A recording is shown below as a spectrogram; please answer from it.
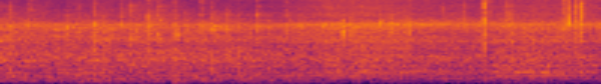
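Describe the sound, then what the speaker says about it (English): Waterford train arriving at Limerick Junction station, a steady broadband rumble and rolling hiss of the rail cars close by, continuous for the whole stretch with no voices over it. "And this is it, this is the Waterford train."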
